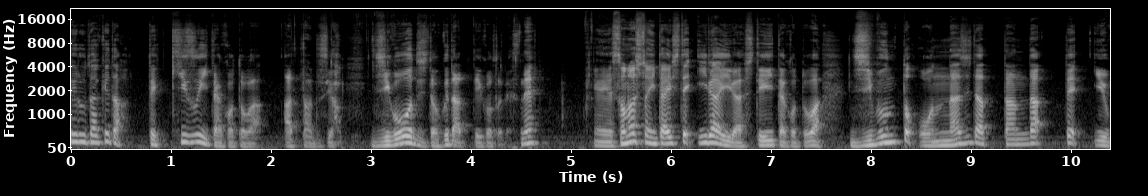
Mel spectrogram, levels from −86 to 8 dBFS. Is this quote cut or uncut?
uncut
